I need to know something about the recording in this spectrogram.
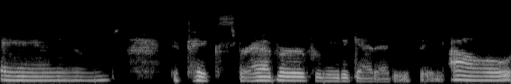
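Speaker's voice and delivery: taking forever, very slow. Demonstrating how they talk on their comedy meditation podcast, talking really slow. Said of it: "I talk really slow like this".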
